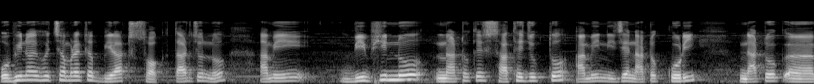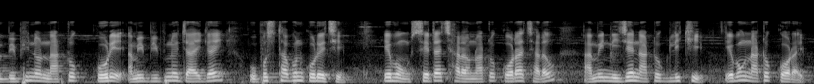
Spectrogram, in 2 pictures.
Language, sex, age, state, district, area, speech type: Bengali, male, 45-60, West Bengal, Purba Bardhaman, urban, spontaneous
